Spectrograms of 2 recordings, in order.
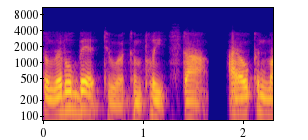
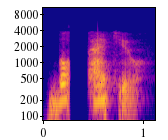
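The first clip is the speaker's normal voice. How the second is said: high-pitched nervous thank-you; small, high, anxious voice; 11 semitones higher than usual. A narrator's reading. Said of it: "nervously say".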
